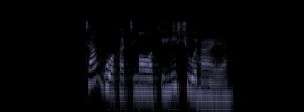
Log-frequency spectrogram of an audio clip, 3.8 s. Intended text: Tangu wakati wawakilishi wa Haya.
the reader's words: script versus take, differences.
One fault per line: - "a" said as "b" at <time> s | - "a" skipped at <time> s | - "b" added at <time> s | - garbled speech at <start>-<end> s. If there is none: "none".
none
